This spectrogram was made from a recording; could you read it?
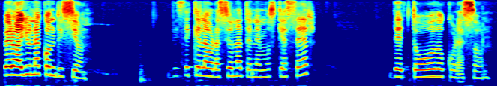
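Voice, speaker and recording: Slow-speaking woman teaching children. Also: fairly high pitch, steady tone, a little mellow, no room sound. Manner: patient, asks the children questions; emphatic, repeats key words. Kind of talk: Bible lesson for children.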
